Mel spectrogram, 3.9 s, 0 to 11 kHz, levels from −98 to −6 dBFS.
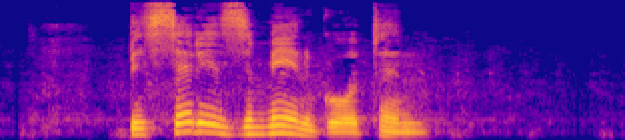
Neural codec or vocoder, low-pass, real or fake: none; 9.9 kHz; real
